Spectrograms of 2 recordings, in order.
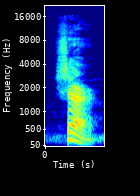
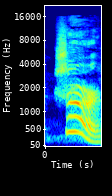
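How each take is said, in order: First: It sounds dismissive and uninterested. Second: It sounds easygoing and friendly.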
